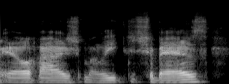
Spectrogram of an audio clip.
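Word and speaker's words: El-Hajj Malik El-Shabazz: to it I'm probably gonna say it wrong elj Malik shabaz is that right yeah you got it right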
